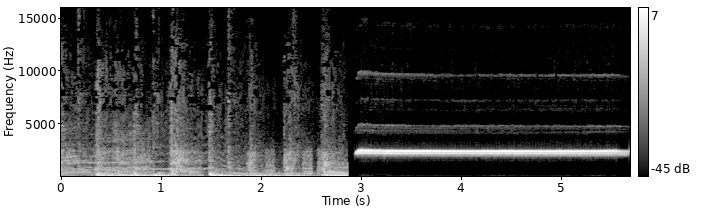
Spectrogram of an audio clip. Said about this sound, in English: There's the whistle.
